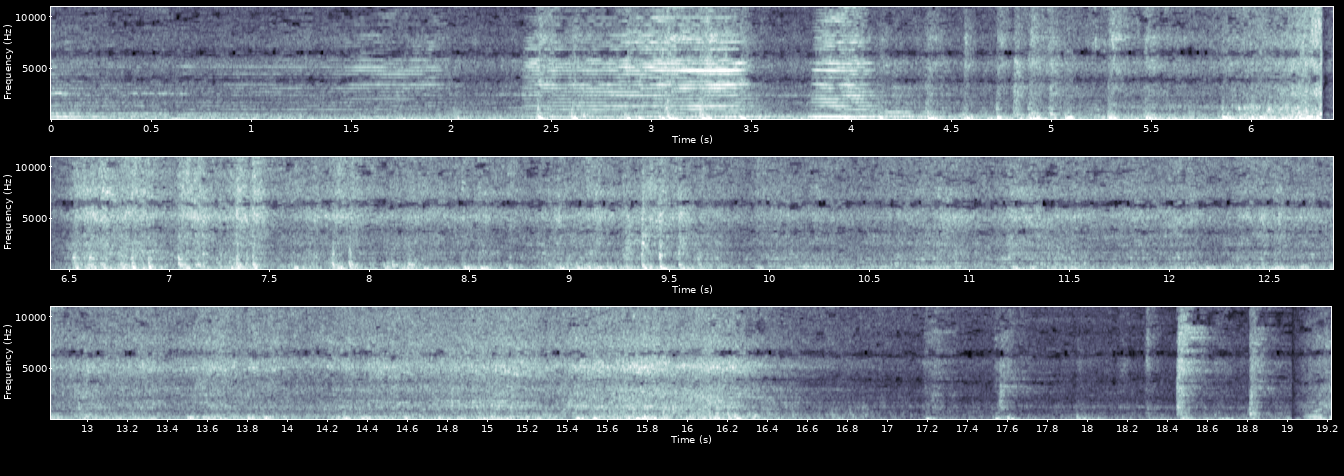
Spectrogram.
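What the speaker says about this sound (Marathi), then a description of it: "चला सुटली एकदाची ट्रेन" A train rolls along with a steady rumble and rhythmic clatter of wheels on the rails, heard from on board, with brief squeaks and no voices.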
